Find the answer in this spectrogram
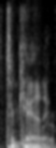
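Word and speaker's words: Taughannock: But people don't jump off and no one knows how to pronounce it. It's Takahan falls around if a region shaped melting glacial ice.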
